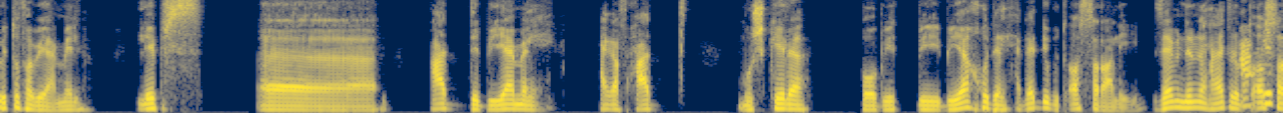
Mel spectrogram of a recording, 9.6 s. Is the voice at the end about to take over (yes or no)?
no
